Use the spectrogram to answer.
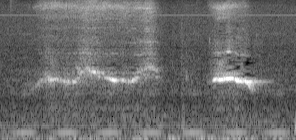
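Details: Two short whistled bursts, acted by a child who does not have Tourette syndrome, for a project demonstrating a whistling vocal tic of Tourette syndrome.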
